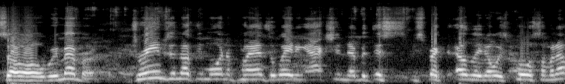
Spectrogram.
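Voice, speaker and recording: A high-pitched man talks at a very fast pace against noticeable background noise. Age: 60s. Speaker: vlogger. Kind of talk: casual interview. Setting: coffee house.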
